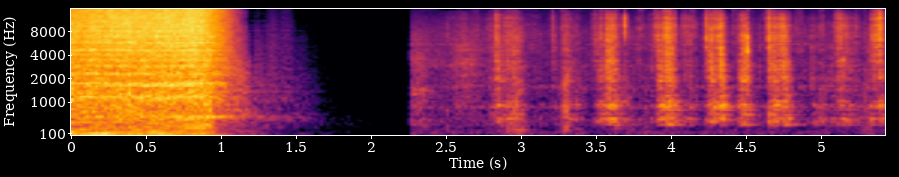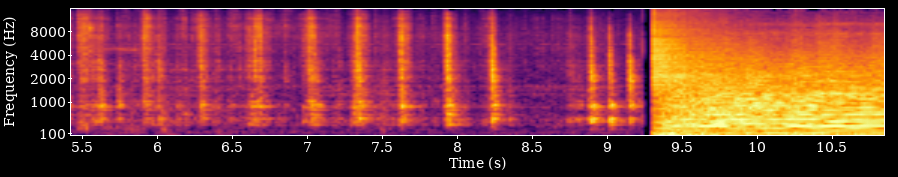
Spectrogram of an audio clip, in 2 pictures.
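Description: Quiet, irregular metallic clicking and ticking, a few clicks a second, with a slight ring, as hands work the oil drain plug loose. Loud music fades out in the first second before it and starts again suddenly near the end.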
